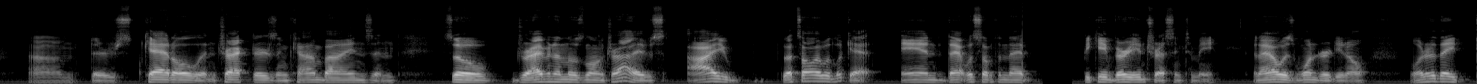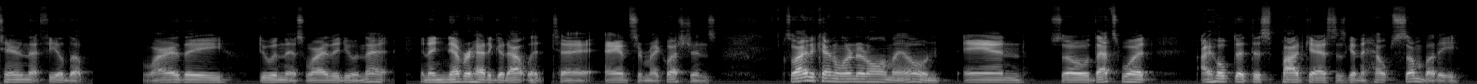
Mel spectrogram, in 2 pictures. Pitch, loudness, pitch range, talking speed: 105 Hz, -27 LUFS, 95-115 Hz, 185 wpm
